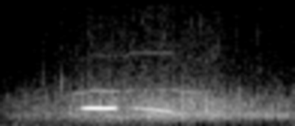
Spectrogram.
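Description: A steady patter of clapping hands applauding a short presentation, a brief louder swell early on, then an even crackle of applause that carries on without voices.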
